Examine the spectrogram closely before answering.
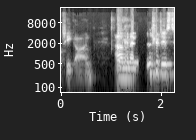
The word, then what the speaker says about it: Qigong: I don't even know if I'm going to pronounce it correctly. Is it Okay. Qigong? Oh, close, Qigong.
